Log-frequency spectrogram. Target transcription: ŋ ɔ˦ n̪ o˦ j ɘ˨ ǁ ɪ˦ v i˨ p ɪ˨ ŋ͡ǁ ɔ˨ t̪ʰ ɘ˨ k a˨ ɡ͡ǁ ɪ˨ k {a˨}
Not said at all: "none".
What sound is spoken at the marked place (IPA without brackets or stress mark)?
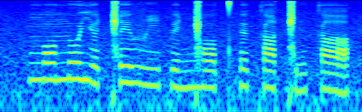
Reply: a˨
